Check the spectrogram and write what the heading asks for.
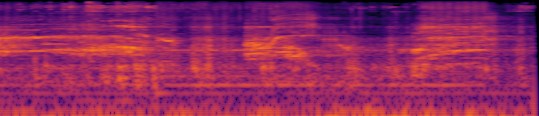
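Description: A young dragon's screeching cries from the show's soundtrack, several rising and falling squeals one after another, over background music.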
